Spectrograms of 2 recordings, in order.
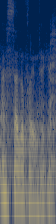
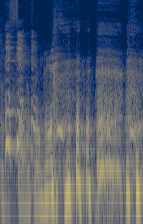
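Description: First: Said in the usual way. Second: Slow, laughing repeat of the line. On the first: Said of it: "first take, plain". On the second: Real, not acted. Actor laughing as he repeats his joke. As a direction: chuckle through it. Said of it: "repeats line, laughing".

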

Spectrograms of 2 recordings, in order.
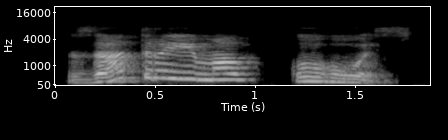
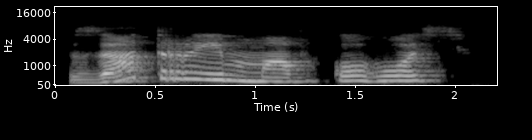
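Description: First: Затримав когось high, stress on Затримав; Затримав said high and clear; stressed dictation. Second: Затримав когось slowly, Затримав stressed; Затримав said slowly and carefully; slow dictation. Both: Shown as a demonstration. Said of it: "я по-різному називала слова".

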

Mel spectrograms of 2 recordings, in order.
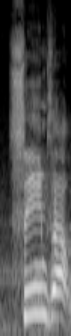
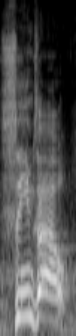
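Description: First: Ace Ventura quote. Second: Quoting Ace Ventura. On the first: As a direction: quote it like the movie line. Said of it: "it's from Ace Ventura". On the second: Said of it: "What's that from". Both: Retold or imitated.

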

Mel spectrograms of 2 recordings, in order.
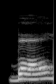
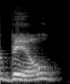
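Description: First: "Baal" said firmly as BAWL, louder; "Baal" as one syllable with an AW vowel; pronounced BAWL. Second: "Baal" said firmly as BAY-ul; "Baal" with a long A before the L; pronounced BAY-ul. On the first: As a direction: say "Baal" to rhyme with "tall". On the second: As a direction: say "Baal" to rhyme with "sail". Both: Shown as a demonstration. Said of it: "some may pronounce it".

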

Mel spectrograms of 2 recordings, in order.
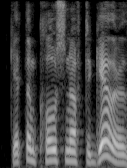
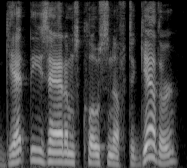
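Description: First: "Get them close enough together" said higher and louder, pushing "together"; emphatic repeat. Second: Said in the usual way. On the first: Shown as a demonstration. Teacher repeats the key idea to chat, louder and higher for emphasis. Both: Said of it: "Remember what we said".

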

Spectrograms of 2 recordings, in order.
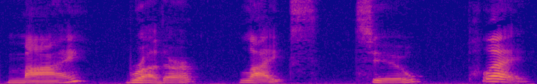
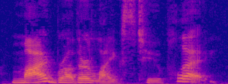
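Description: First: One word at a time, long pauses between. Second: Said in the usual way. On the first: Shown as a demonstration. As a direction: count it out slowly, separating each word. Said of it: "only count each word as one". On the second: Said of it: "sentence is".

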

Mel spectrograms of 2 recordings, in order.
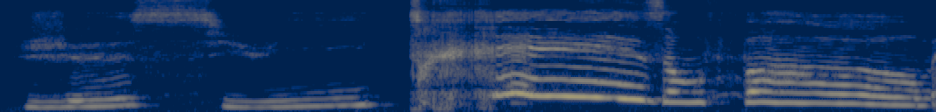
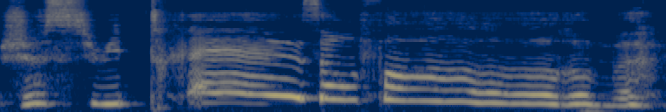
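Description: First: Très drawn out very slowly; slow model. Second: Louder and bright with stress on très; energized. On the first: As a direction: je suis TRÈS en forme, each word slow. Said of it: "What do you think we would say". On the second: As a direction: bounce je suis très en forme out louder. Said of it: "you're even better". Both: Shown as a demonstration.

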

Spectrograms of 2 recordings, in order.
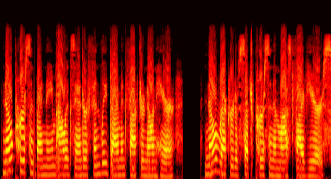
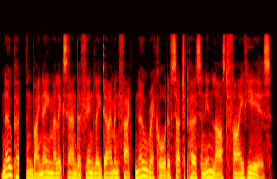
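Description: First: High, filtered telephone dictation; girl over the wire. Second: Said in the usual way. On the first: A narrator's reading. Operator dictates a cablegram to the doctor, high telephone voice. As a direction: telegraph operator reading out through a phone line. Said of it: "A girl's voice announced over the wire". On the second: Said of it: "as I read him the cablegram".

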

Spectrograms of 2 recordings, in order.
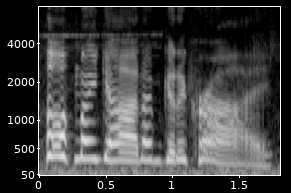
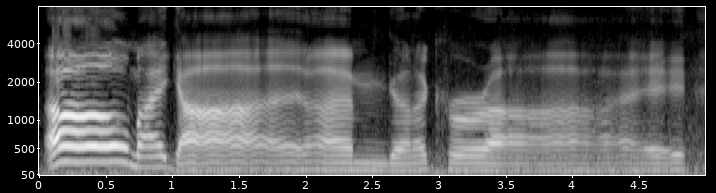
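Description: First: High-pitched relieved wail, fading; overwhelmed relief. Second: Very slow, stretched-out words, sinking lower; drawn-out moan. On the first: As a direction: squeal it, overcome with relief. Overwhelmed relief after checkpoint. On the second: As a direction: drag every word out, fading from loud. Repeats it as exhausted drawn-out moan. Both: Real, not acted.

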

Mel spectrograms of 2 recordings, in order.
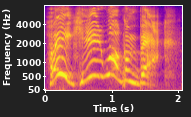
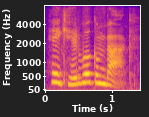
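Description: First: High, loud country greeting; country accent. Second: Attempted British accent at talking volume; easygoing, lightly done British greeting. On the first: Acted. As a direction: belt it out in a hammed-up country twang. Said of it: "That's country". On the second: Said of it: "How do I do a British accent?".

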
